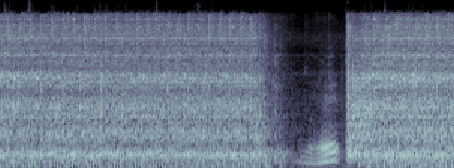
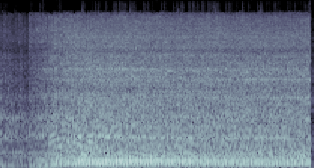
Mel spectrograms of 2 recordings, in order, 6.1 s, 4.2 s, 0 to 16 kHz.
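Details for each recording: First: 22 HP lawnmower engine that was flooded with brackish water, freed with oil and WD40, carb refitted, fresh fuel, choked: fast, even cranking with wet, spluttering edge, no catch; water in cylinders blowing out exhaust. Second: 22 HP lawnmower engine revived after brackish-water flooding: catches after a few sputters blowing debris, then settles into a steady, even low drone without misses or knocks; normal running.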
